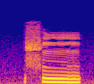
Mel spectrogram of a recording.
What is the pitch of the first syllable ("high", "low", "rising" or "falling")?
low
